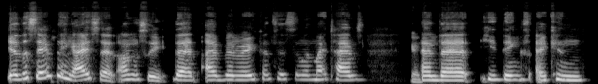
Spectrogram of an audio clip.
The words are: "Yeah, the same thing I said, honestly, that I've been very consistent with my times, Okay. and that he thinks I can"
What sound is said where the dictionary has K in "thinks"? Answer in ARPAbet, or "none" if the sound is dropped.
K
